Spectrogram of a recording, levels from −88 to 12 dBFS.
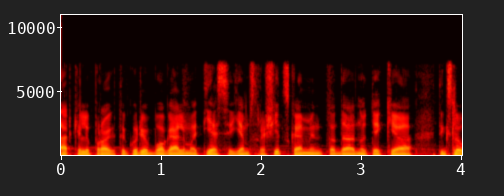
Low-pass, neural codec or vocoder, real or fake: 7.2 kHz; none; real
